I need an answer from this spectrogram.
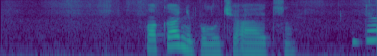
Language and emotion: Russian, sad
